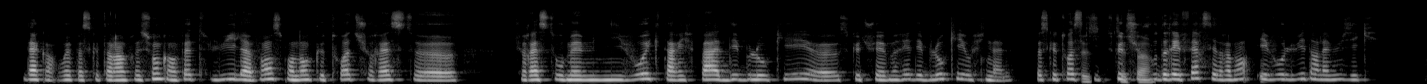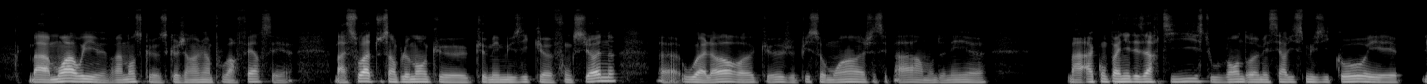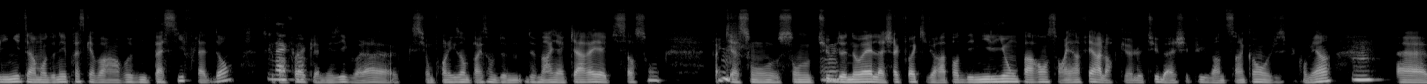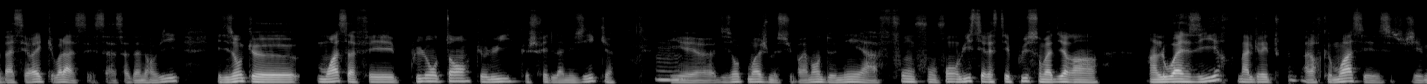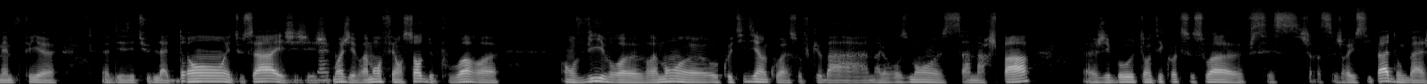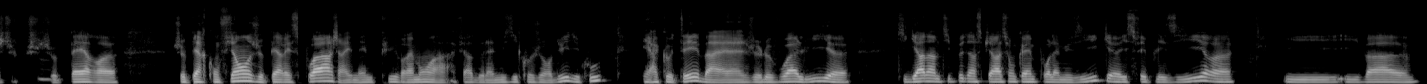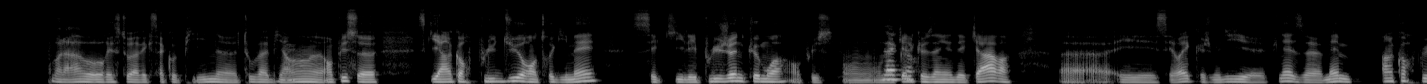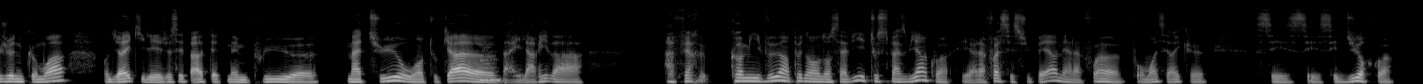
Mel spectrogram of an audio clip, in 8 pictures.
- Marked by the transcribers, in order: other noise
- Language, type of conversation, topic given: French, advice, Comment gères-tu la jalousie que tu ressens face à la réussite ou à la promotion d’un ami ?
